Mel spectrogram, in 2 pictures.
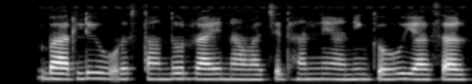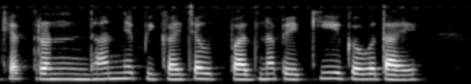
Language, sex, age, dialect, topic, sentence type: Marathi, female, 31-35, Varhadi, agriculture, statement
